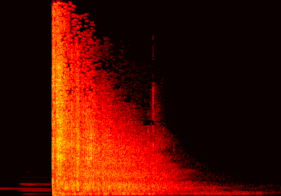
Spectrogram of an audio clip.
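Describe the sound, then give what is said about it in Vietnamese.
A single gunshot, a live round rather than a rubber bullet, fired at a container yard: one sharp, loud crack followed by a long echo that slowly fades away, with no other sound. “một tiếng súng vang vọng trong không trung. Nó phát ra từ phía dưới bãi container.”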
